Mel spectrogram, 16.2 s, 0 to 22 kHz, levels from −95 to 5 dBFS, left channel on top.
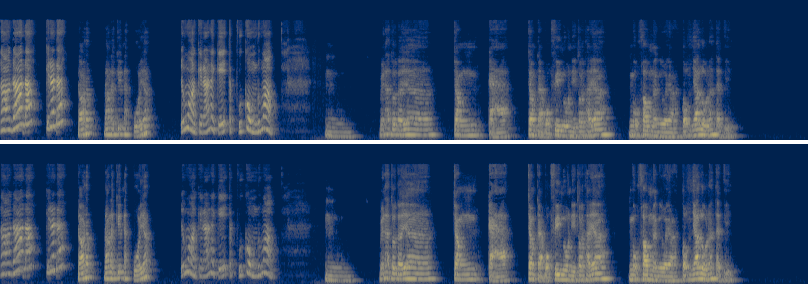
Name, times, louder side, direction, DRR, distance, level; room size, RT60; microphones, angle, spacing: voice 1, 0.0-1.3 3.6-5.5, left 6 dB, 85° left, 0.5 m, -30 dB
voice 2, 1.6-3.0 6.5-7.1 7.6-8.7 9.1-10.2 10.6-12.2 12.6-14.7, right 3 dB, 65° right, 0.6 m, -30 dB
2.6 x 2.1 x 3.5 m
head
